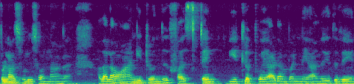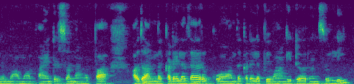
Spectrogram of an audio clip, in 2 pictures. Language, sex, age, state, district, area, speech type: Tamil, female, 30-45, Tamil Nadu, Namakkal, rural, spontaneous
